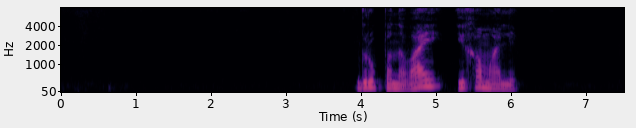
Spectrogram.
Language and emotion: Russian, neutral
